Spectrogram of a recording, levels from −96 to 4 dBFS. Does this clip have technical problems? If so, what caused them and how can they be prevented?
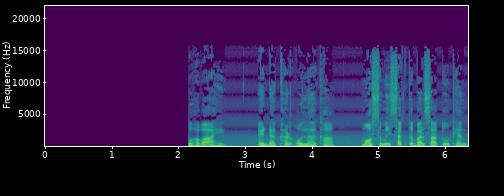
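Yes. An audio dropout to silence runs from the start until 2.17 s: plain silence with no room tone, likely from a lost input or mute. Check connections and mutes before recording.

DECT cordless phone buzz runs from 2.58 s to the end: a thin 100 Hz buzz with harmonics, roughly 30 dB below the speech, from rectified radio bursts. Keep DECT handsets and bases away from the recording chain.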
